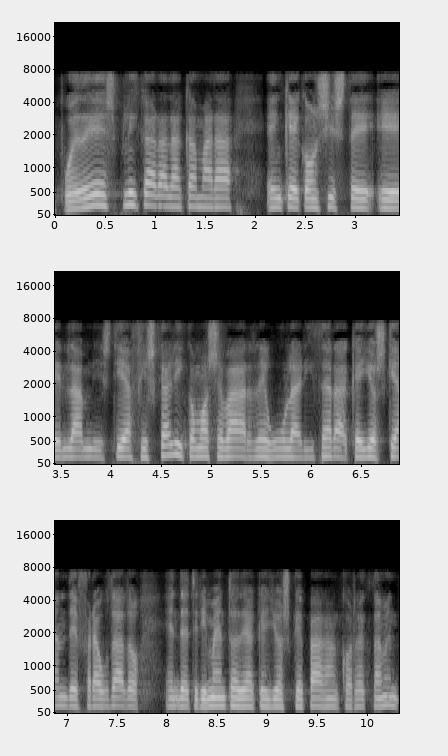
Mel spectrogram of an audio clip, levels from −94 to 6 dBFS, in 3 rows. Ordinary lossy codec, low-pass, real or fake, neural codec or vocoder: none; 7.2 kHz; fake; codec, 24 kHz, 0.9 kbps, DualCodec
